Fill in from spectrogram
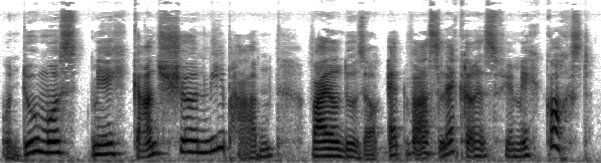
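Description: A woman's voice: low voice, big pitch swings, slow, slightly rough, exaggerated voice. A woman voicing a little boy mouse who is a fussy eater, in a small, childlike voice, in a storybook reading. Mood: happy.

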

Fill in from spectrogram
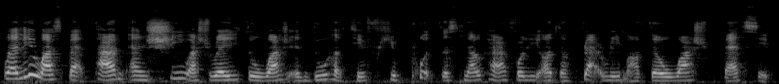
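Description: Woman narrator, children's story read aloud, gentle and expressive, mid-pitched voice. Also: slightly rough, no echo, poor audio.

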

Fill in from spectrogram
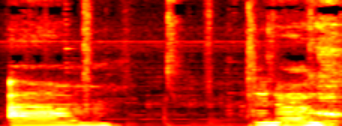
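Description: A young woman speaks extremely slowly in a monotone, medium-pitched voice, slightly hoarse from a cold, as she chats through a hair tutorial full of ums and restarts. It's a casual step-by-step tutorial shot indoors in her living room. A camera sits in front of her at desk distance, and the room is echoey with soft music behind.

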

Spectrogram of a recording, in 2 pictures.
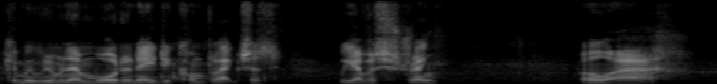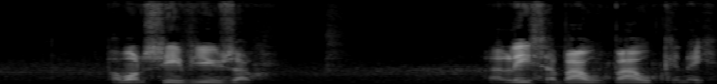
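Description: A man in his forties from England chats to viewers on a rambling livestream, outdoors by the seaside at night. The vlogger swears freely, and his mid-range voice is gravelly, pushed and bright.

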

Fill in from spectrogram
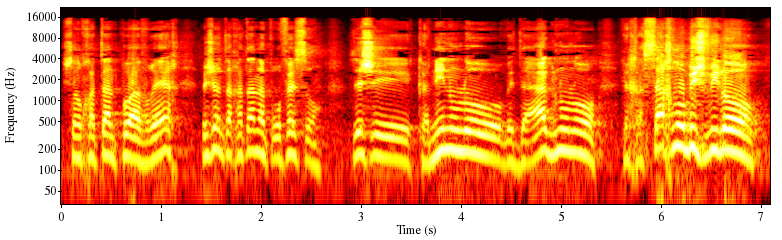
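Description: A man giving voice to a worried elderly father who tells his story in a plain, rambling way, with a husky voice. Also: on the high side. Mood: explaining.

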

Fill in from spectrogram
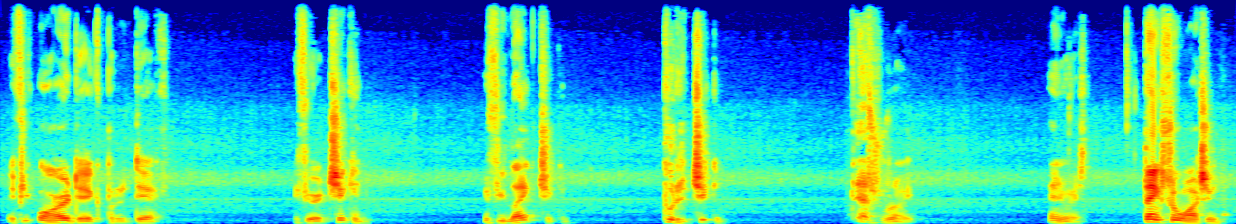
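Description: A man's voice: medium pitch, a little fast, pauses often, slight background noise. A young man hosting a gaming channel, rambling and correcting himself as he comments on his play and talks to viewers.

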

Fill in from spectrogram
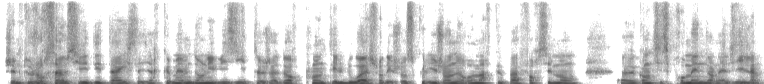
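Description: A man who works as a tour guide, talking as a podcast guest in a thoughtful, hesitant way with pauses and repeats. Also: fairly low pitch, fairly even intonation, a little mellow. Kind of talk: relaxed interview answer.

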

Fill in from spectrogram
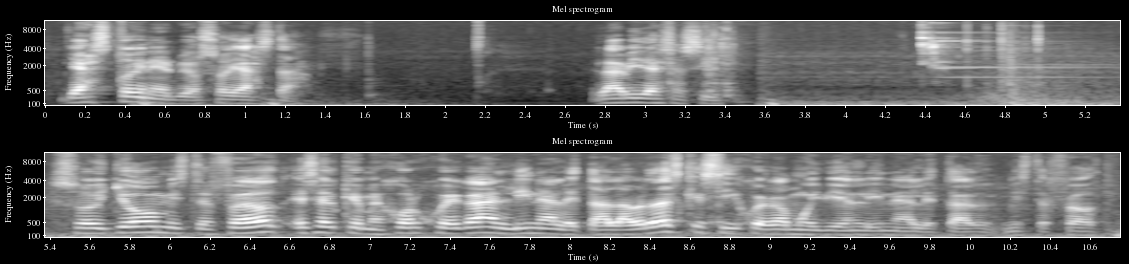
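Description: A man streaming live gameplay commentary, excitable, muttering one moment and shouting the next. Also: mid-range voice, a little hiss or hum. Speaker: gaming streamer.

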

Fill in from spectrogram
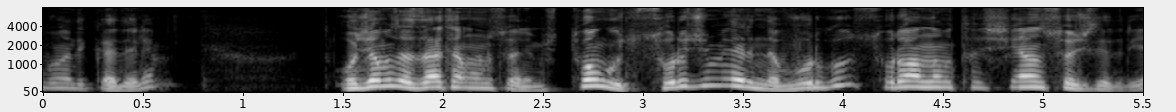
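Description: A man's voice: on the high side, dry recording, studio quality. A male teacher giving an online exam-prep grammar lesson, explaining step by step and asking rhetorical questions. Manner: reads out student questions from cartoons.

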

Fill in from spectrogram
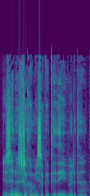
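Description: A young man performs an intimate ASMR roleplay as a teasing, affectionate best friend, murmuring in a breathy, husky whisper. His voice is lowish and mellow, with lively intonation and a quick pace.

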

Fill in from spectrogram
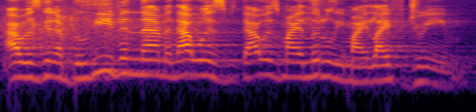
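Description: A woman's voice: mid-range voice, fast, a faint crowd, a little hiss or hum. Earnest New woman on a handheld mic. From New York City. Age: 30s. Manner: earnest, emphatic, gestures while speaking. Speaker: panel speaker. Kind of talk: impassioned panel talk. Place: event hall, indoors. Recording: hall reverb.

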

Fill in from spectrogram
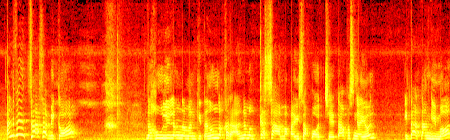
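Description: A woman playing a furious wife who loudly accuses another of stealing her husband, in a short film. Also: high voice, lively intonation, brisk. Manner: loud, accusing, theatrical shouting. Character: furious wife confronting a suspected mistress.

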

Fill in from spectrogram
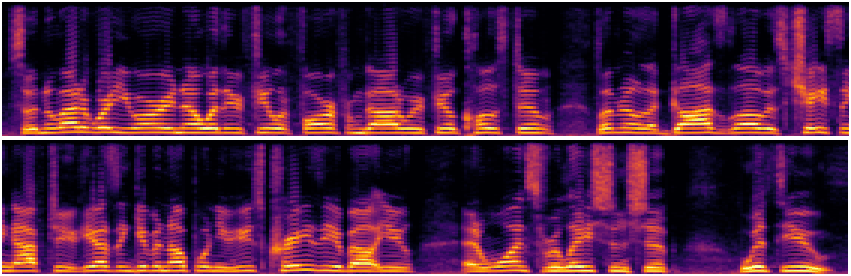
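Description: High-voiced earnest young street preacher. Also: male voice, little pitch movement, a little fast, a bit bright, clear, resonant tone. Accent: Southern US. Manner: earnest, pleading, with restarts. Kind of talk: open-air street preaching. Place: outdoors on a town street.

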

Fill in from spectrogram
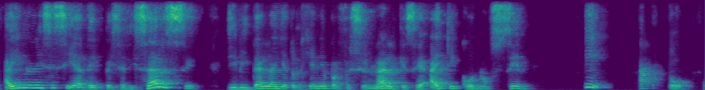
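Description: A middle-aged man with a Chilean Spanish accent presents a conference talk over a video call, gesturing as he explains. His pitch swings widely and he keeps checking in with his audience. The webcam picks up a roomy echo from the small room around him. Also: a little mellow. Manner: gestures with his hands while talking. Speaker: naturopath lecturer. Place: small indoor room, plain wall behind.

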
